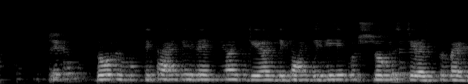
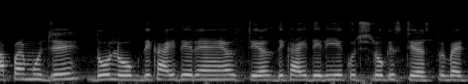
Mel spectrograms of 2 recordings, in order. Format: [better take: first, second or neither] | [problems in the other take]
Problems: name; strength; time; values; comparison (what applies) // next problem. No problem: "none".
second | noise reduction (neural mask model DeepFilterNet 3)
